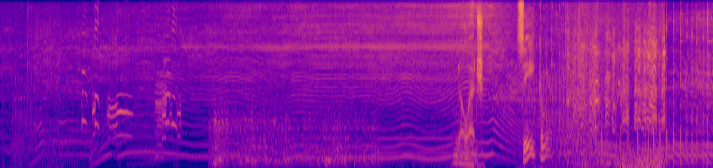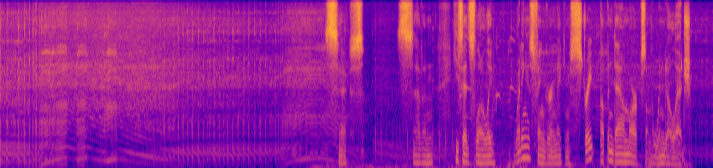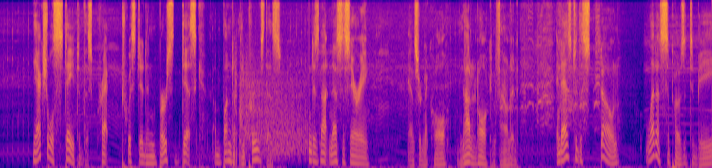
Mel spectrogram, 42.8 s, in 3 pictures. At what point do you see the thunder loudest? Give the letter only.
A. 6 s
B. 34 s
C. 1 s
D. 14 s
B.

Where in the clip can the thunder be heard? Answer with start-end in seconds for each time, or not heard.
4.2-7.7, 33.0-34.7.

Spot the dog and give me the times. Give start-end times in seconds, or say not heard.
not heard.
